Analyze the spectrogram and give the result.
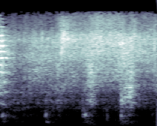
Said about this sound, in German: Jetzt brate ich das Hackfleisch ein bisschen an. Hat natürlich jetzt durch Curry und durch Paprika schon mal einen geilen Geruch auch.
